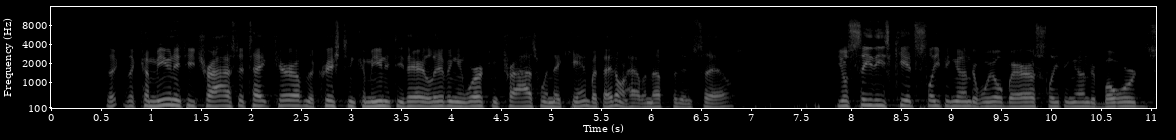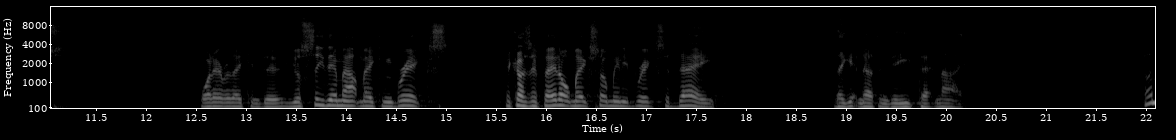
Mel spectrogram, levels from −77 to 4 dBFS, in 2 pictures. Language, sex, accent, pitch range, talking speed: English, male, American, 145-200 Hz, 175 wpm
